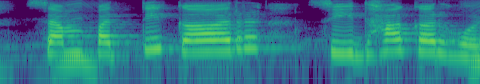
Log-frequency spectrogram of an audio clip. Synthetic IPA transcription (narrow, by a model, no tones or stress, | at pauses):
sɐ̃mpət̪ːikɐɾsiːd̪ʱakəɾɦoː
